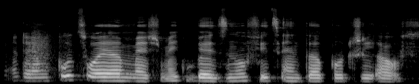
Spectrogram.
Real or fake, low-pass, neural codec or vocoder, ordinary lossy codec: real; 14.4 kHz; none; none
